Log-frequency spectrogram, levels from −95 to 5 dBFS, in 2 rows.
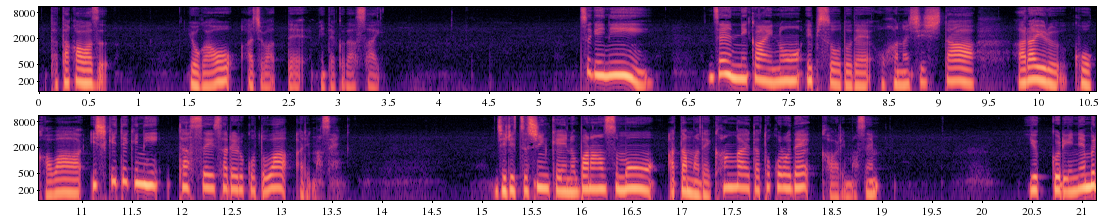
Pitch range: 145-235 Hz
